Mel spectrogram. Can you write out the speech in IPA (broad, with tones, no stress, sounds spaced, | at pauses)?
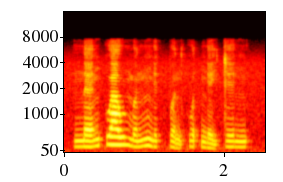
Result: n̪ ɛː˨˥ ŋ kʷ aː˥ w m ɵ˨˥ n ŋ ɪ˨˥ k̚ p ɵ˨˩ n kʷ ɐ˨ t̚ ŋ e˨˩ j k ɪ˧ ŋ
